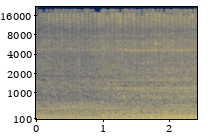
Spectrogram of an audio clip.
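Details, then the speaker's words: Auction riding mower with a 24 hp engine and 116 hours, which sat outside for an unknown time. With only a new battery and its existing fuel, it gives a steady, even low chugging idle with no misses, knocks or rattles, so the idle is normal. "the only thing I did to this mower was put a battery in it already had fuel in it it fired right up and it runs pretty well"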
